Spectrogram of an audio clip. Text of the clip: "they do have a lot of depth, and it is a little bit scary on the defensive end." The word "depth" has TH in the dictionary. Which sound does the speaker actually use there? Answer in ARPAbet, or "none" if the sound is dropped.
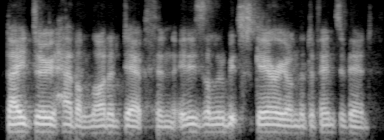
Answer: TH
